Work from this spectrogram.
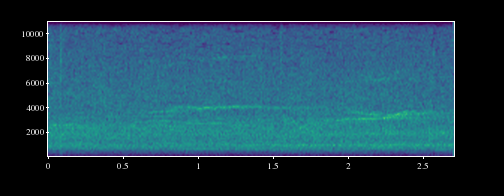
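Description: Talent show audience applauding a dog act on Britain's Got Talent, a dense, steady wash of clapping and cheering from a large crowd that holds at a constant level throughout.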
